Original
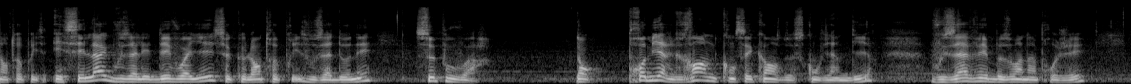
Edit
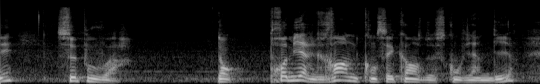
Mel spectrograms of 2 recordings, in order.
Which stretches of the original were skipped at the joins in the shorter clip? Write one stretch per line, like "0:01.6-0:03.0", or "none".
none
